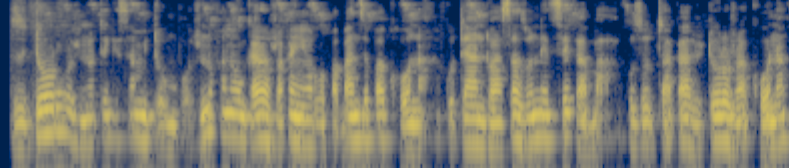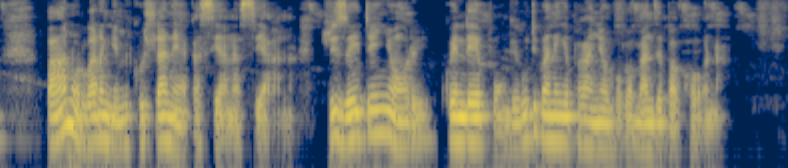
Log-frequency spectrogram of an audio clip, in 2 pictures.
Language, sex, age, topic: Ndau, male, 18-24, health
